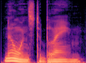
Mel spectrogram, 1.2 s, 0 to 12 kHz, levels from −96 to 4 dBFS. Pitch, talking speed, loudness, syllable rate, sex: 100 Hz, 210 wpm, -16 LUFS, 5.7 syllables/s, male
